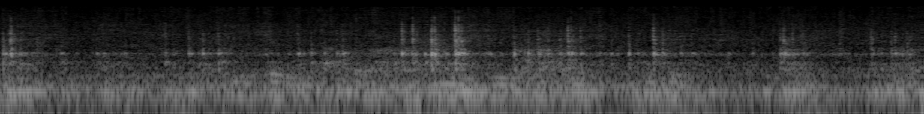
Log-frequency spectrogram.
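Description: Faint, irregular light ticking from a magnet rotor spinning freely on its wooden rod above a ring of magnets. The ticks bunch up about three seconds in and again near five seconds, over a steady faint high hum.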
